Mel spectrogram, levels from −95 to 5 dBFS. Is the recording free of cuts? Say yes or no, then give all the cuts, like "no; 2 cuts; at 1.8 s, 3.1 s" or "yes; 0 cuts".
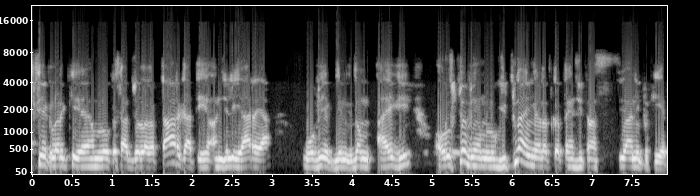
yes; 0 cuts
